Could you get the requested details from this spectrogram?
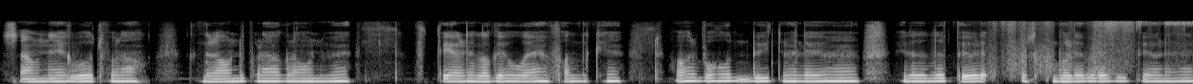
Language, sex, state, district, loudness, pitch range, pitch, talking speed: Hindi, male, Uttar Pradesh, Jalaun, -16 LUFS, 140-150 Hz, 145 Hz, 115 wpm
